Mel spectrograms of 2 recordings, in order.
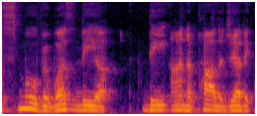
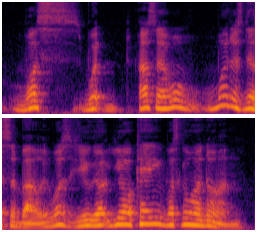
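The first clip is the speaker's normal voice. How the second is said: innocent questioning; 4 semitones higher than usual. Retold or imitated. Innocent questioning of angry coworker.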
